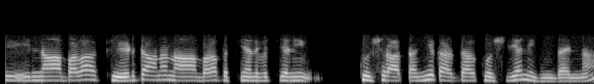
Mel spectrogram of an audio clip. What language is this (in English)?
Punjabi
